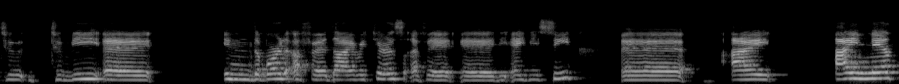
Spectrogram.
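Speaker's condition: Stuttering, blocks; stuttering since childhood, persisting into adulthood, stuttered more during first COVID lockdown while talking less; stutters during this podcast; mostly blocks rather than repetitions, poorly coordinated speech movements, talking physically exhausting, hard to do other tasks while talking; repeated words, prolonged sounds

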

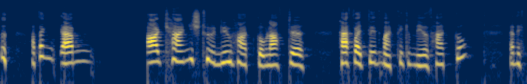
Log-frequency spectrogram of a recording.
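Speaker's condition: Deafness from birth, congenital, rubella-related; learned to speak well, communication a strength

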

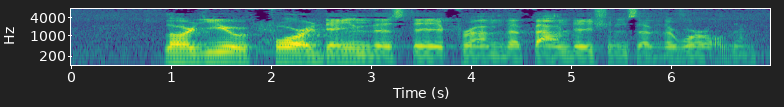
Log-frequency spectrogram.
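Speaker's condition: Spasticity, mild

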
